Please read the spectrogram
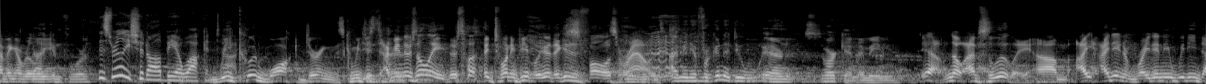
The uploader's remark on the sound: We convened on the Macworld Live stage at Macworld/iWorld 2013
